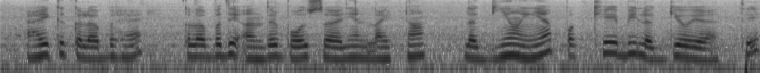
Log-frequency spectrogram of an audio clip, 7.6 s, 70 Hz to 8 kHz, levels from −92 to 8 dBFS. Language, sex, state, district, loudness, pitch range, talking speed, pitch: Punjabi, male, Punjab, Pathankot, -14 LUFS, 195-220 Hz, 140 wpm, 210 Hz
